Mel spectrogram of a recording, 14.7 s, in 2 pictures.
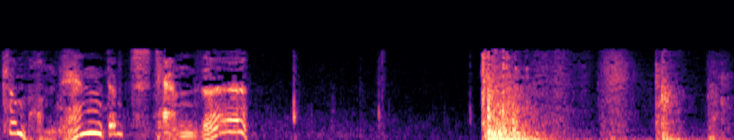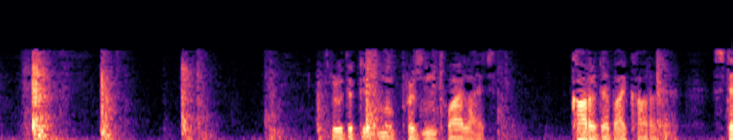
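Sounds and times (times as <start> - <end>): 
speech: 0.1 - 2.6, 10.7 - 12.5, 13.1 - 14.6
heavy prison door slamming: 4.8 - 6.0
metallic bangs and clanks: 4.8 - 8.5.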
